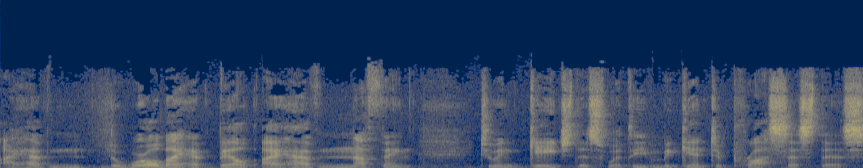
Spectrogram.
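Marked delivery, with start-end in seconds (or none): none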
